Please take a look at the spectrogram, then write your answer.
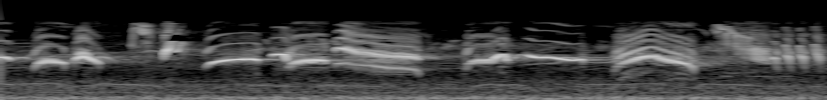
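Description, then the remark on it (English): A blackbird sings a rich, fluting song of varied whistled phrases and warbles, clear, with no voices present and only faint low background noise. “They're a classic evening songster, the blackbird.”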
